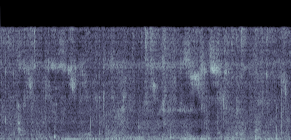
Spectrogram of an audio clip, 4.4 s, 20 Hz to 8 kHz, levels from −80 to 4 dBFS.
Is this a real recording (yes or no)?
no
